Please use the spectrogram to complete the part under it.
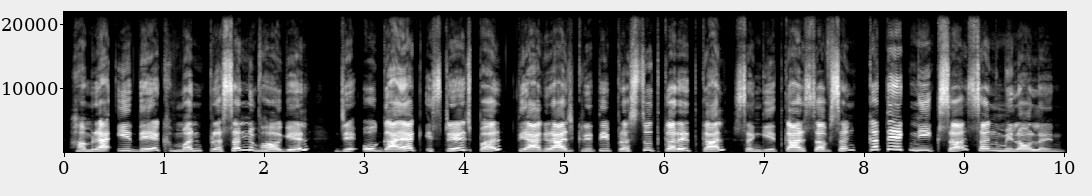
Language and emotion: Maithili, happy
